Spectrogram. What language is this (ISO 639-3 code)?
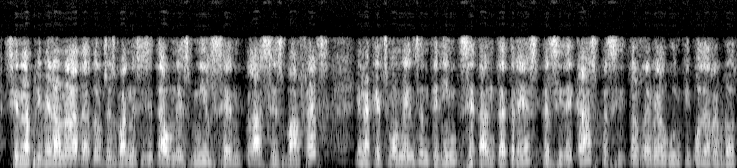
cat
